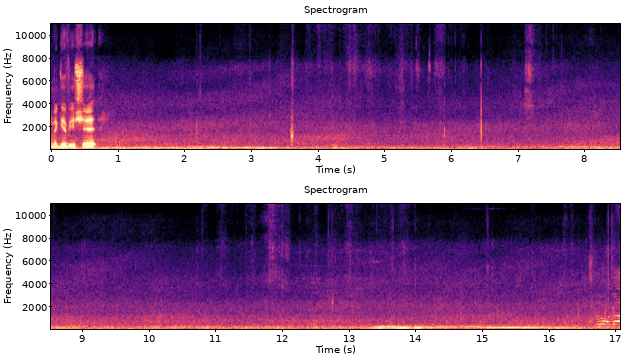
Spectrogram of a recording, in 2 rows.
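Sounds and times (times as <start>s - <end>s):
road traffic rumble: 0.0s - 17.0s.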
